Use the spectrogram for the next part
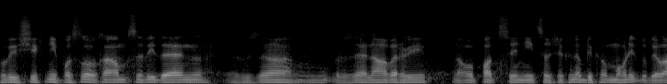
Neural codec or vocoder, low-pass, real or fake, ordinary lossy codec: codec, 16 kHz in and 24 kHz out, 0.9 kbps, LongCat-Audio-Codec, fine tuned four codebook decoder; 10.8 kHz; fake; MP3, 48 kbps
